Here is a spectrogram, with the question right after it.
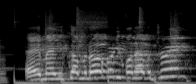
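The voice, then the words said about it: Shouting. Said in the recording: “You're screaming at your neighbor.”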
